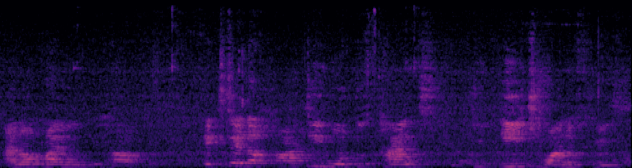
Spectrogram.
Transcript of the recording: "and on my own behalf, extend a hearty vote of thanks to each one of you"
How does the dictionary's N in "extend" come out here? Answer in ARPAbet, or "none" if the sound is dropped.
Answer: none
